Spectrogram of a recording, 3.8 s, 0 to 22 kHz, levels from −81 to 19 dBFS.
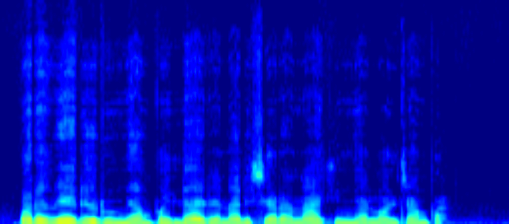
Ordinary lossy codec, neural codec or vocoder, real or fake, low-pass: none; codec, 44.1 kHz, 3.4 kbps, Pupu-Codec; fake; none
